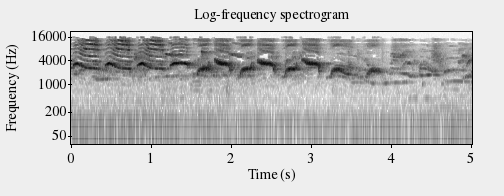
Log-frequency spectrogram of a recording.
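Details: In Hanoi, Vietnam, an oriental magpie-robin sings competitively alongside bulbuls, laughingthrushes and doves. Its song is a regular string of arched, slurred whistles, roughly three per second, ending in lower drawn-out whistled notes.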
